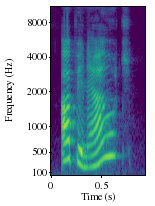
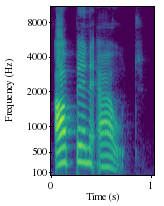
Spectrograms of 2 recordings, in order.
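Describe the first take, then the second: First: Rising, puzzled "Up and out?"; a higher, questioning "Up and out?". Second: Said in the usual way. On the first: Acted. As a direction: Charlie wondering aloud at "Up and out?". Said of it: "thought Charlie". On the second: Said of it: "It said".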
